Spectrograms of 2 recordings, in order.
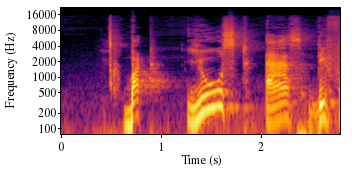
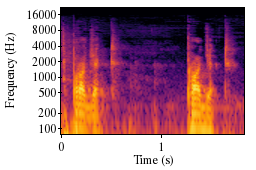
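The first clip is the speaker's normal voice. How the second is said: low-pitched, undifferentiated "project"; "project" with no contrast between PRO and JECT; no stress shift; 8 semitones lower, 4 dB quieter than usual. Shown as a demonstration. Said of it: "we tend not to differentiate between these two".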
